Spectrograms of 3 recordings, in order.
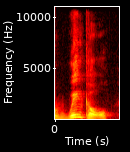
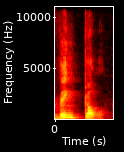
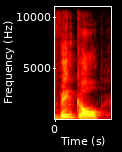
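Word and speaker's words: Winkel: another scene with Dr Winkle he calls him Dr winkl but his he says my name's Dr vinkle because vinkle is the German pronunciation in Germany the W is pronounced as a v so Dr Winkle becomes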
